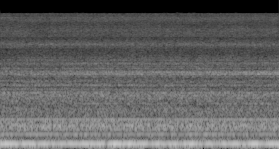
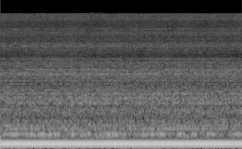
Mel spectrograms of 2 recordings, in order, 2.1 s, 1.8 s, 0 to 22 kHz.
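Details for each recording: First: Vaillant boiler showing fault F28 changing to F54, gas pressure 23.80: steady fan hum with faint ignition spark ticks but no burner roar. Pressure does not move during ignition attempts, confirming the gas valve is not opening. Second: Vaillant ecoTEC plus 637 system boiler after replacing the faulty gas valve that caused F28/F54 ignition failure: a steady, even low hum of the burner firing with no flutter, popping or surging, so normal burner operation.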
